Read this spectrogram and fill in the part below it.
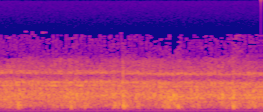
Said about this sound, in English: Hey, what's happening? Feels like we're stopping. Now, why would Jeff be breaking the train halfway between here and nowhere? Well, maybe there's a cow on the track.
